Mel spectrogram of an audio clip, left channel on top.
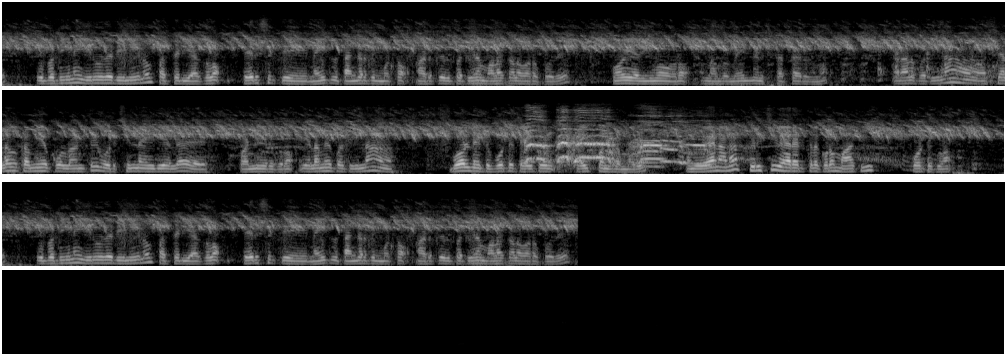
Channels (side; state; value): right; drops out; at 5.8 s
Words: இது பார்த்திங்கன்னா 20 அடி நீளம், 10 அடி அகலம். பெருசுக்கு நைட்டில் தங்குறதுக்கு மட்டும். அடுத்தது பார்த்திங்கன்னா மழை காலம் வரப்போகுது, நோய் அதிகமாக வரும். நம்ம மெயின்டெனன்ஸ் கரெக்டாக இருக்கணும். அதனால் பார்த்திங்கன்னா செலவு கம்மியாக போடலான்ட்டு ஒரு சின்ன ஐடியாவில் பண்ணியிருக்கிறோம். எல்லாமே பார்த்திங்கன்னா போல் நெட்டு போட்டு டைட் பண்ணுற மாதிரி. நம்ம வேணான்னா பிரித்து வேறு இடத்துல கூட மாற்றி போட்டுக்கலாம்.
